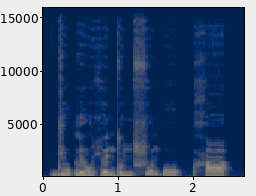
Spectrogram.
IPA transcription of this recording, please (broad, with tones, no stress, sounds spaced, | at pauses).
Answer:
dʲ uː˦ ʔ lʲ oː˧ ç ø˦ n d o˧ ɲ ɕ o˨ n ʔ u˦ | x ɑ˦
